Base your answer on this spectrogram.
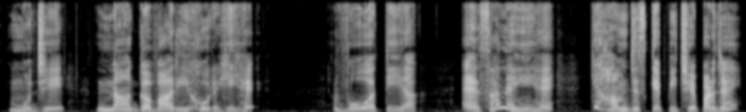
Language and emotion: Urdu, disgusted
